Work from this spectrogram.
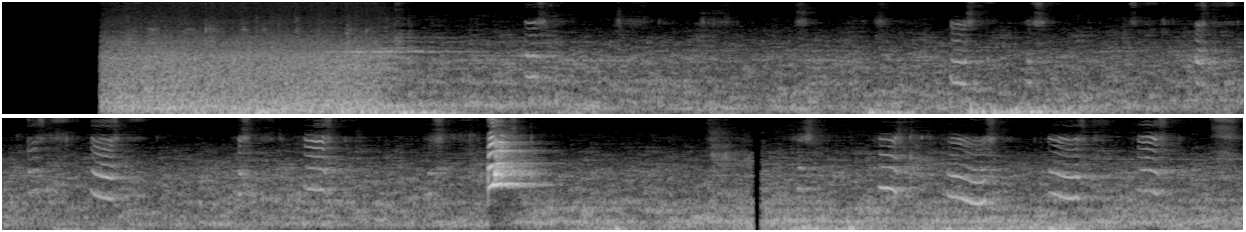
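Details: Pug making weird noises: a stream of short, thin, high squeaks and whines scattered throughout, with one sharp louder squeal standing out past the middle, over a low steady rumbling background.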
